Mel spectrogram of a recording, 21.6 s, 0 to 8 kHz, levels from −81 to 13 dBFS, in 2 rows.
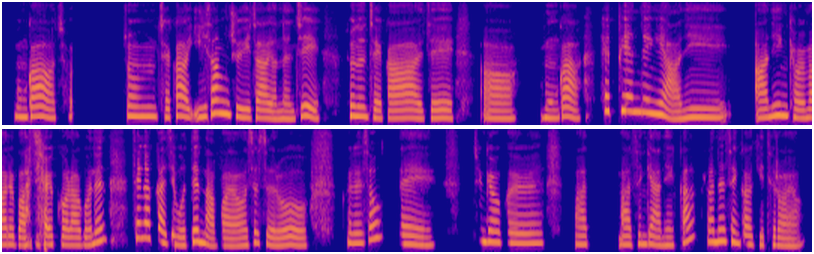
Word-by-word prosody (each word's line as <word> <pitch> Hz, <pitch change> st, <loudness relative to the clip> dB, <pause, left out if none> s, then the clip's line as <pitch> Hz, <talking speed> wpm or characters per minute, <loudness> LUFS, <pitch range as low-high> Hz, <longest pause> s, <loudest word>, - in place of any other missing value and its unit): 뭔가 220 Hz, -1 st, +2 dB
저 -, -, -17 dB, 0.8 s
좀 230 Hz, -1 st, +1 dB
제가 220 Hz, +2 st, +1 dB
이상주의자였는지 205 Hz, -, +2 dB, 0.4 s
저는 235 Hz, -2 st, +3 dB
제가 190 Hz, -1 st, +1 dB
이제 190 Hz, +1 st, -1 dB, 0.4 s
아 185 Hz, 0 st, -1 dB, 0.4 s
뭔가 195 Hz, +1 st, +1 dB, 0.3 s
해피엔딩이 340 Hz, -5 st, +3 dB
아니 210 Hz, +2 st, +1 dB, 0.3 s
아닌 235 Hz, +6 st, +3 dB
결말을 205 Hz, -1 st, 0 dB
맞이할 200 Hz, +2 st, +2 dB
거라고는 195 Hz, -, 0 dB, 0.4 s
생각하지 335 Hz, -, +1 dB
못했나 195 Hz, +1 st, +2 dB
봐요 175 Hz, 0 st, 0 dB
스스로. 190 Hz, -4 st, -1 dB, 0.4 s
그래서 245 Hz, +9 st, -1 dB, 0.2 s
네 200 Hz, -4 st, -1 dB, 0.5 s
'충격을 240 Hz, -4 st, -1 dB, 0.4 s
맞 205 Hz, -1 st, -2 dB, 0.3 s
맞은 205 Hz, +2 st, -1 dB
게 215 Hz, -, -1 dB
아닐까?'라는 265 Hz, -, 0 dB
생각이 215 Hz, -7 st, -2 dB
들어요. 180 Hz, -2 st, -3 dB
210 Hz, 210 characters per minute, -20 LUFS, 190-240 Hz, 0.8 s, 저는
